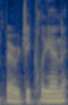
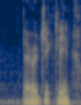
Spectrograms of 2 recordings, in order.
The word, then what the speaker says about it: Berejiklian: Well, actually, I want to praise New South Wales and the leadership of Gladys Berejiklian and her treasurer, Dominic Berejiklian, that's how you say her name. Bloody hell, all these articles. Berejiklian.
